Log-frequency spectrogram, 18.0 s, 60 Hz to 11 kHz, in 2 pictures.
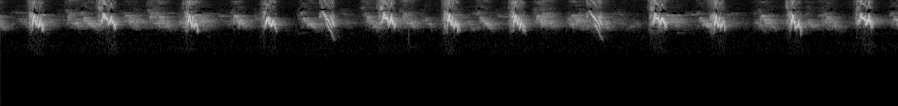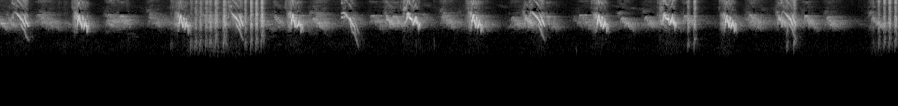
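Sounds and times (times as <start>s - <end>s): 
Passer domesticus chirping: 0.0s - 17.9s.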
